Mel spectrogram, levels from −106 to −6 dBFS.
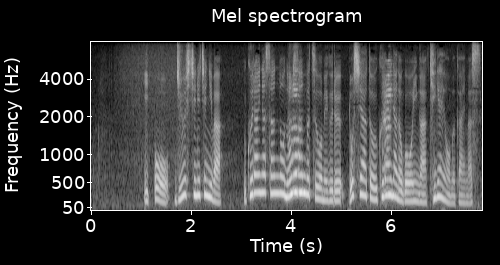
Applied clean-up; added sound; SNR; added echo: neural mask model Resemble Enhance denoiser.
